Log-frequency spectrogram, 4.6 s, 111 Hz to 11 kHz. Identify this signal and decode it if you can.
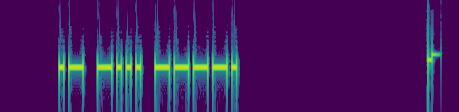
Morse code, heard as a keyed tone, about 25 wpm, 700 Hz. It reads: AB9
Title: USA Call Sign Prefixes - Repeated 2x - 25wpm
